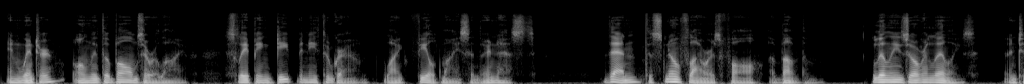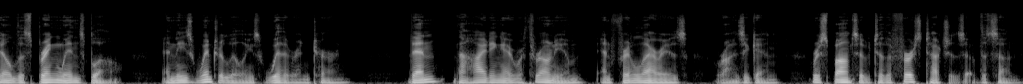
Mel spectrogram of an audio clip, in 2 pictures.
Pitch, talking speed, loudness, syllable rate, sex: 85 Hz, 165 wpm, -22 LUFS, 5.2 syllables/s, male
